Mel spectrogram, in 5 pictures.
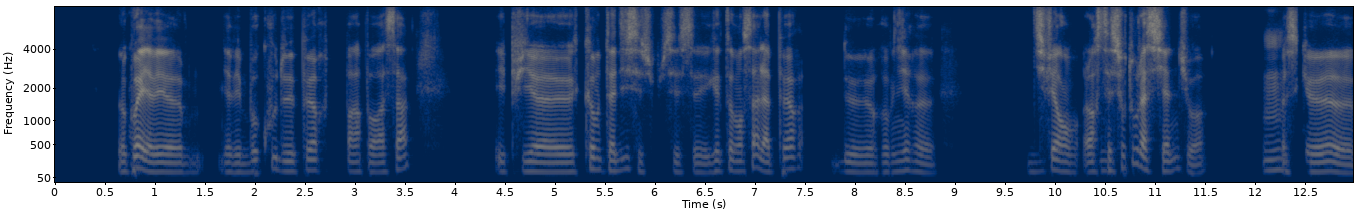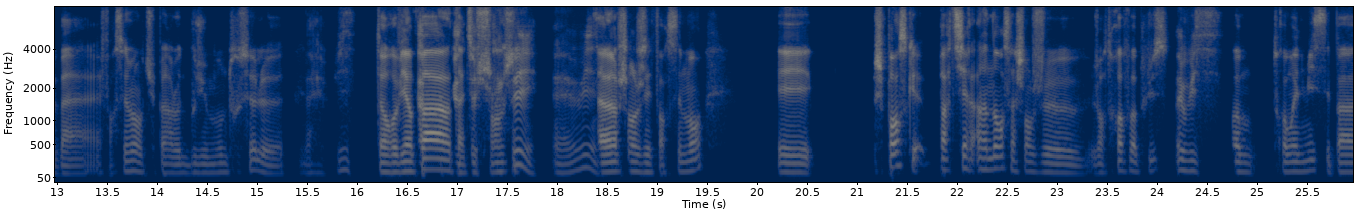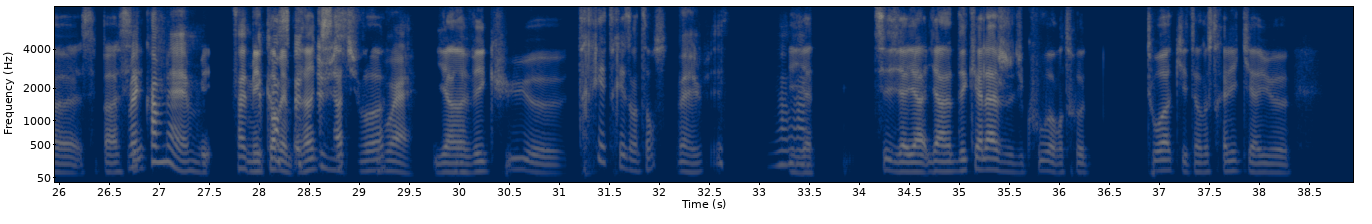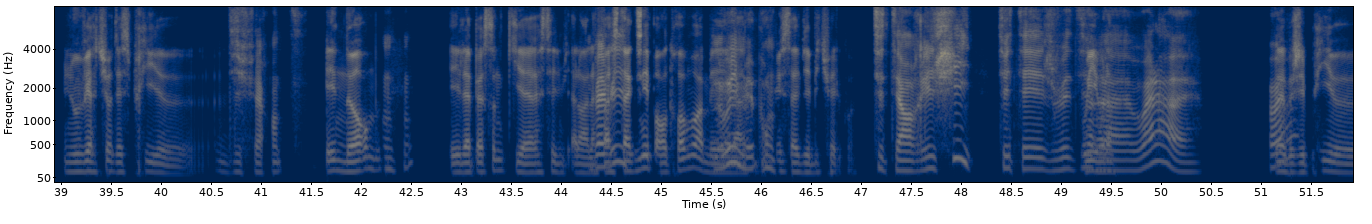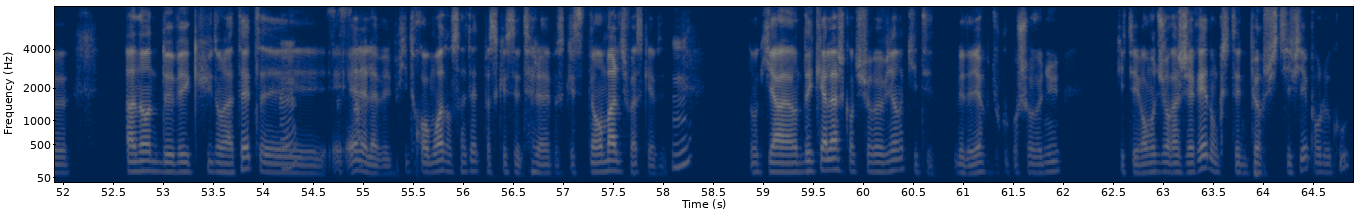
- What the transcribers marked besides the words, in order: chuckle; laugh; stressed: "toi"; stressed: "énorme"; tapping
- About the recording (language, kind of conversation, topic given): French, podcast, Quelle peur as-tu surmontée en voyage ?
